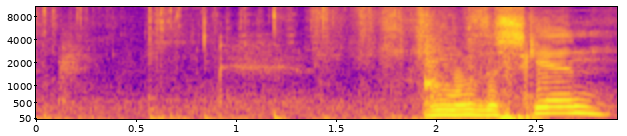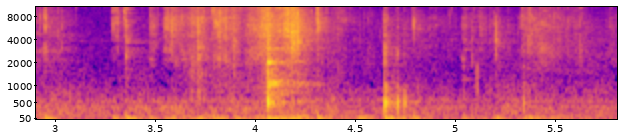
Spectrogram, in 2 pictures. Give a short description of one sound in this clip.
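A knife cuts on a wooden board.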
